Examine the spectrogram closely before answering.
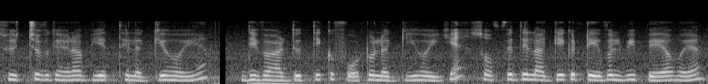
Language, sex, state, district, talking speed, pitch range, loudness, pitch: Punjabi, female, Punjab, Pathankot, 205 wpm, 195-225 Hz, -17 LUFS, 210 Hz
